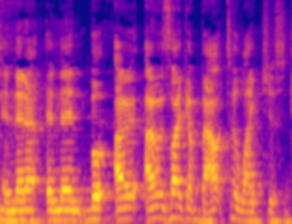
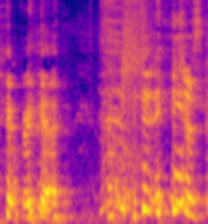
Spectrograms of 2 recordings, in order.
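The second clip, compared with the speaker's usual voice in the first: laughing fit; 4 dB louder than usual. Real, not acted. Cracking up at joke.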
